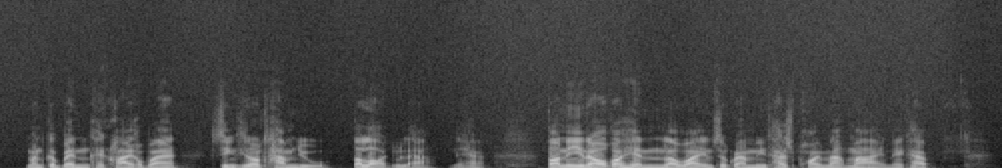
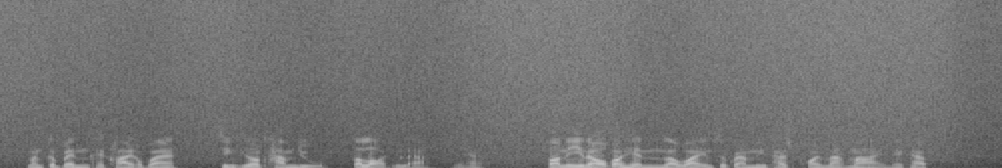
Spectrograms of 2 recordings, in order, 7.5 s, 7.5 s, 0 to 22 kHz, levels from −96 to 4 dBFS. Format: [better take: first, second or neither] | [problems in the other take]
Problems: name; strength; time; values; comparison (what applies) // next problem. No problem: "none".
first | hiss; loud; throughout; 1 dB below the speech; faint in the first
